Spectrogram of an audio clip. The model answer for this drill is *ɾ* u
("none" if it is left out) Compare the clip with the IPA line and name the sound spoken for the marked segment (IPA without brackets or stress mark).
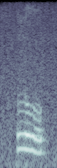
l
